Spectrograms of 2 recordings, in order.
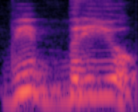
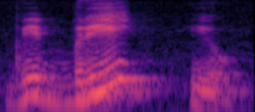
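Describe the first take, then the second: First: Said in the usual way. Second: "vibrio" stretched out softly, low; slow dictation. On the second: Shown as a demonstration. Teacher repeats a term for students, "vibrio" slow and soft. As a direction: draw "vibrio" out slowly and softly, part by part.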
